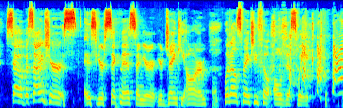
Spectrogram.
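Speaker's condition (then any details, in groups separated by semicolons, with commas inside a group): No condition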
